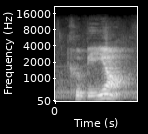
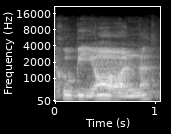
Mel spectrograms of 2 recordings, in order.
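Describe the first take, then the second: First: The final N is silent. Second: The final N is sounded. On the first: The speaker calls it right. "and the N is silent" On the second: The speaker calls it wrong. "It is not coubillon"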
